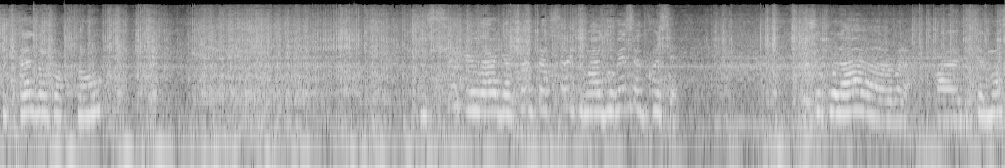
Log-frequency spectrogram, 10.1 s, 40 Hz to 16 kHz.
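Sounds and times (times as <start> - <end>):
electric hand mixer whipping cream: 0.0 - 10.0.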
